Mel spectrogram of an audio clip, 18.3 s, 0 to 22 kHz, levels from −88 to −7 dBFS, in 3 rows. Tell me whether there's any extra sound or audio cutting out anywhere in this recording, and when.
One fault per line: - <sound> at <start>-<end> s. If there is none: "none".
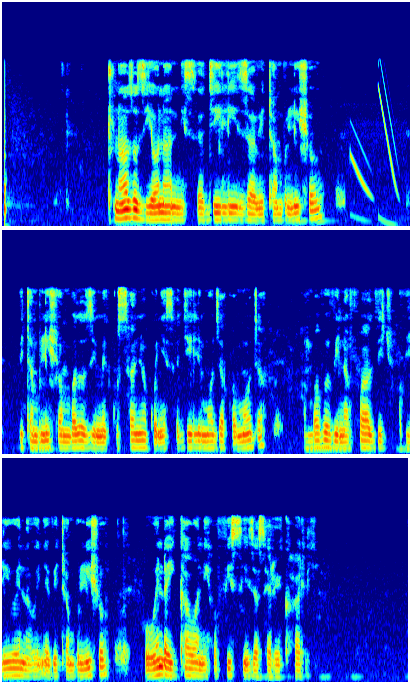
- chirp at 5.2-6.0 s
